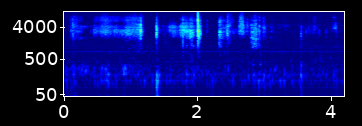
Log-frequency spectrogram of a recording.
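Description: A paper bill being folded and creased by hand: rustling and scraping of paper against fingers and the table, in a couple of longer strokes in the first two seconds, then shorter scratches and a few sharp crackles.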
